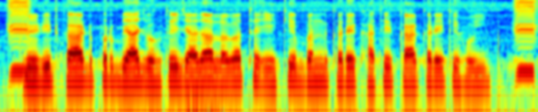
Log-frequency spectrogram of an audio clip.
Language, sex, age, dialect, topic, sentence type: Bhojpuri, male, 31-35, Western, banking, question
